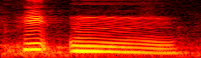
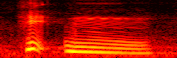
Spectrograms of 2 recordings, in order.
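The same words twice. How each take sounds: Both takes have the same delivery.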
